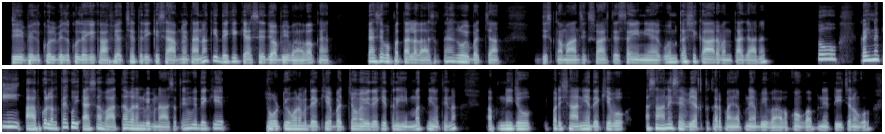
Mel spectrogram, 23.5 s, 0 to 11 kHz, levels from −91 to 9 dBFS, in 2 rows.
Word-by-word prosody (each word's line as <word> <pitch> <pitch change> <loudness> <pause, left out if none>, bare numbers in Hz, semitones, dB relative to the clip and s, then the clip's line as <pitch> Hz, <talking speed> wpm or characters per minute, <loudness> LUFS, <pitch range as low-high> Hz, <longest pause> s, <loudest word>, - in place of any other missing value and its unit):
जी। 105 -1 +2
बिल्कुल, 100 +2 -1
बिल्कुल। 100 +2 0
देखिए 100 +1 0
काफ़ी 100 +5 0
अच्छे 105 +4 -1
तरीके 105 +1 -2
से 105 - -1
आपने 95 +2 +1
बताया 100 0 +1
ना 140 +8 +1
कि 160 - +3
देखिए 130 +2 +2
कैसे 105 +1 0
जो 105 - +3
अभिभावक 95 0 0
है, 90 - -1 0.5
कैसे 140 +1 +4
वो - - +3
पता 110 - +1
लगा 95 -3 0
सकते 125 +8 -8
हैं 140 -1 0
कोई 130 -2 +3
बच्चा 100 -3 -3 0.6
जिसका 100 -1 -3
मानसिक 95 +1 -1
स्वास्थ्य 100 0 -2
सही 105 +1 -1
नहीं 95 -1 +1
है 95 - +1
वो 115 +6 -3
उनका 125 +2 +1
शिकार 105 -5 +2
बनता 95 -1 -1
जा 90 -1 -2
रहा 110 +7 -3
है। 130 - -3 0.7
तो 225 0 +2 0.3
कहीं 180 +2 +5
न 205 +1 +5
कहीं 200 -2 +3
आपको 125 +7 +4
लगता 140 +1 +2
है 185 - +2
कोई 180 -3 +2
ऐसा 120 +3 +2
वातावरण 125 +3 +2
भी 120 - +2
बना 100 -3 -1
सकते 105 +6 -8
हैं 135 - +1
क्योंकि 145 -1 0
देखिए, 140 +3 -2 0.6
छोटी 115 +2 +1
उम्र 120 -1 +4
में 115 - 0
देखिए 105 +3 0
बच्चों 115 +2 0
में 110 -1 +2
भी 110 - +2
देखिए 105 +3 0
इतनी 115 0 -2
हिम्मत 105 +5 0
नहीं 120 - +2
होती 105 +1 -3
ना, 135 +6 -1 0.4
अपनी 125 0 +3
जो 120 -1 +4 0.3
परेशानियाँ 120 -2 +2
देखिए 110 +3 0
वो 115 +1 0 0.3
आसानी 135 +3 +4
से 130 -2 +2
व्यक्त 105 -1 -2
कर - - 0
पाएँ 100 0 0
अपने 105 +2 -1
अभिभावकों 95 +1 0
को 95 0 0
अपने 100 0 -2
टीचरों 100 0 -2
को। 100 +4 -5
110 Hz, 210 wpm, -22 LUFS, 100-125 Hz, 0.7 s, कहीं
